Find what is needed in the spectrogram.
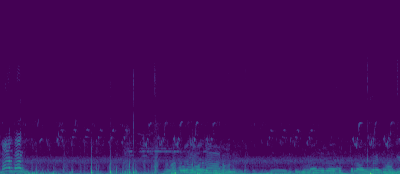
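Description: Men's voices calling and shouting across an open cricket field, some near and some distant, over a steady low rumble, with a few faint clicks about a second in.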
